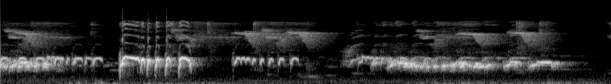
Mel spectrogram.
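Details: Vocal local female zebra dove calling a rival: four bursts of fast, rolling cooing trills, some softly descending, with a sudden click sequence early on.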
